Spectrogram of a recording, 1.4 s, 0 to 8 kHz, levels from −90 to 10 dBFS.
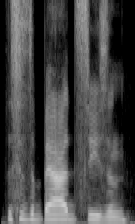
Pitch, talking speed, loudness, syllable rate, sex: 180 Hz, 220 wpm, -17 LUFS, 5.0 syllables/s, female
